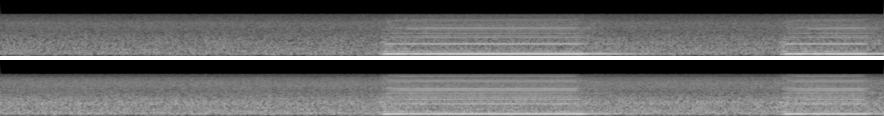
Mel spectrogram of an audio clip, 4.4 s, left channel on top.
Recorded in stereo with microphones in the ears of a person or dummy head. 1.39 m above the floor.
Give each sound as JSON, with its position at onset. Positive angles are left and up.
{"t": 1.9, "sound": "a phone buzzing", "side_deg": -45, "distance_m": 2.0}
